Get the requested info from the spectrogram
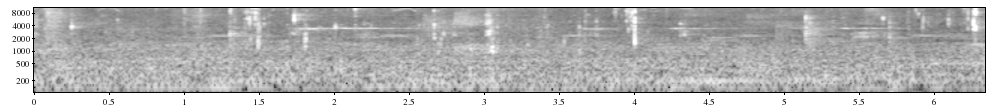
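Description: Chewing and biting as two people eat rice and curry by hand, with scattered small clicks through it.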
